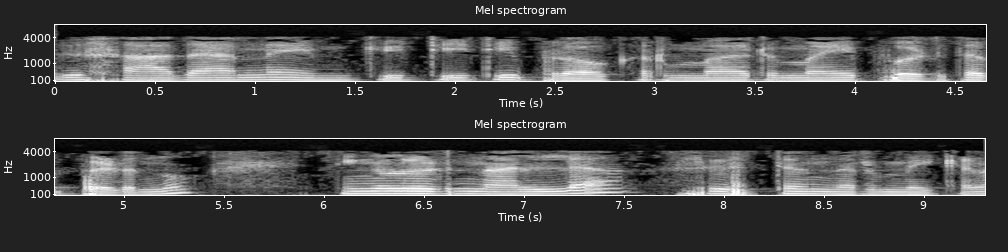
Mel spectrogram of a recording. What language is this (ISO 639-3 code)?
mal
